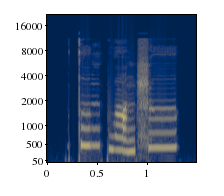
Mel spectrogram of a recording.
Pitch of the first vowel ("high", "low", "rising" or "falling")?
high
